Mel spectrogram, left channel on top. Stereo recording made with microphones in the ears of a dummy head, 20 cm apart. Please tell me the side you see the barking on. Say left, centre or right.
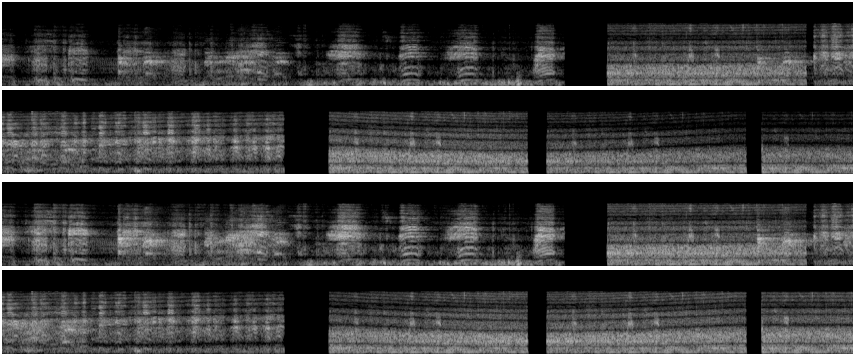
right.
